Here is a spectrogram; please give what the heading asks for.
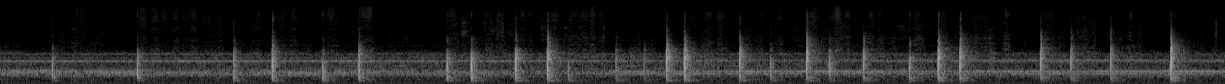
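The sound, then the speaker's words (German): Handwriting: many short, scratchy taps and strokes in an irregular rhythm, each one quick and crisp, over a steady low hum with no talk. “Ich fange schon mal an zu schreiben.”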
